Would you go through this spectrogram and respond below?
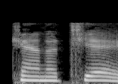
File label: "canotier", English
